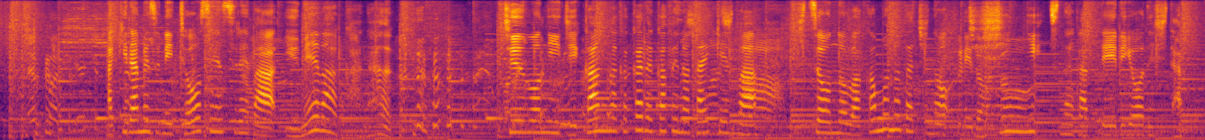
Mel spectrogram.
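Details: Adult narrator; normal speech.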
